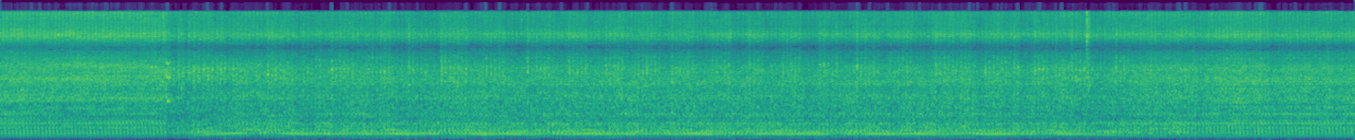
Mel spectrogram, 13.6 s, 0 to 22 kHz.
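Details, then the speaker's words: Craftsman 42-inch riding mower that needed a jump start: the engine drones steadily until the blade is engaged, then turns uneven and stumbling as if missing a cylinder. Cause suspected, not confirmed. "but now it almost seems like it's missing cylinders or something so this is what it sounds like"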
